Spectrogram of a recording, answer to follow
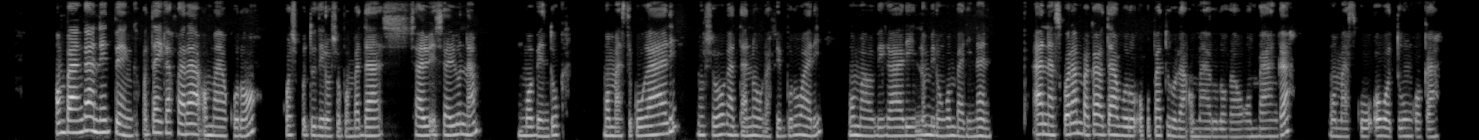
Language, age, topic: Oshiwambo, 36-49, finance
